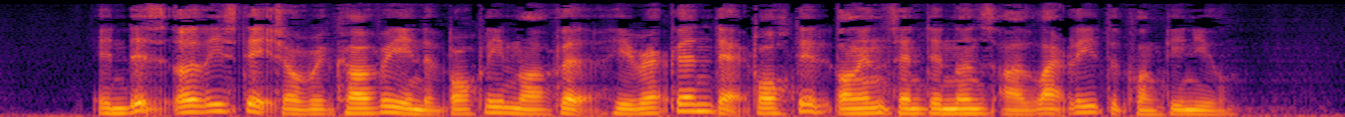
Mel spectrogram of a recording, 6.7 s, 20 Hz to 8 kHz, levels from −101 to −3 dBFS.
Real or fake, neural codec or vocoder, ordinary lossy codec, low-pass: fake; autoencoder, 22.05 kHz, a latent of 192 numbers a frame, VITS, trained on many speakers; MP3, 32 kbps; 7.2 kHz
